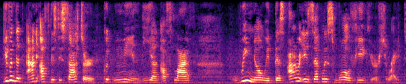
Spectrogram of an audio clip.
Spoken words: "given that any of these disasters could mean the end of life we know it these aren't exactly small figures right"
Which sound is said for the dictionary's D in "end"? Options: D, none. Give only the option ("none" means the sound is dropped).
none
